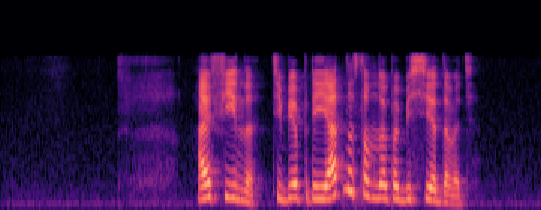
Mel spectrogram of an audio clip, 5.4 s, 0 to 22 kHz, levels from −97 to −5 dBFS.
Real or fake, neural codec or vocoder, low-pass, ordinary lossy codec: real; none; 7.2 kHz; none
